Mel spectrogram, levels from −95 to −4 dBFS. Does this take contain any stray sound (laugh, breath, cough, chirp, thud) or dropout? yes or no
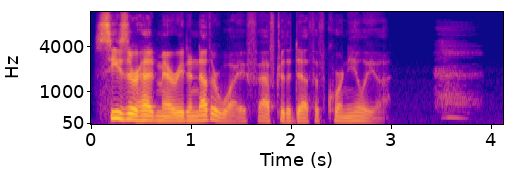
yes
